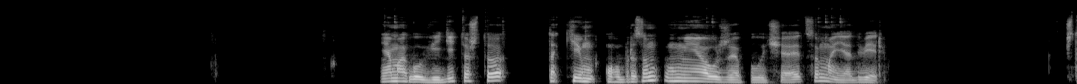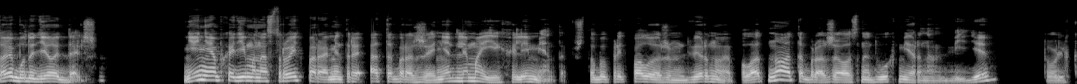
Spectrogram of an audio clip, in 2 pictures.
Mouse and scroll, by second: 1.4 click, 2.2 middle click, 3.7 click, 4.2-4.8 scroll down 4, 4.9 middle click, 7.0 click, 8.1 click, 10.5 middle click, 12.5 click, 13.2 middle click.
